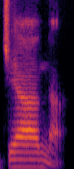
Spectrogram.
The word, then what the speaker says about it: jnana: So jna, okay, if conjugated with the additional na, J-N-A-N-A is pronounced jnana, which means knowledge.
